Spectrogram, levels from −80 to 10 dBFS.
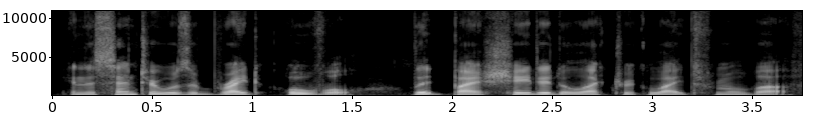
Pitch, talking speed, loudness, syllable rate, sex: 125 Hz, 225 wpm, -19 LUFS, 6.0 syllables/s, male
